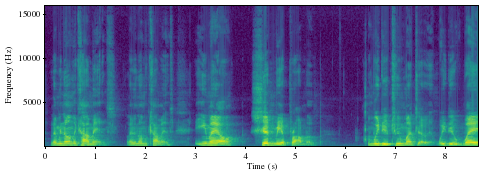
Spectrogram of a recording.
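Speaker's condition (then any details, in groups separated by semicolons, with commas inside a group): Cerebral palsy; power wheelchair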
